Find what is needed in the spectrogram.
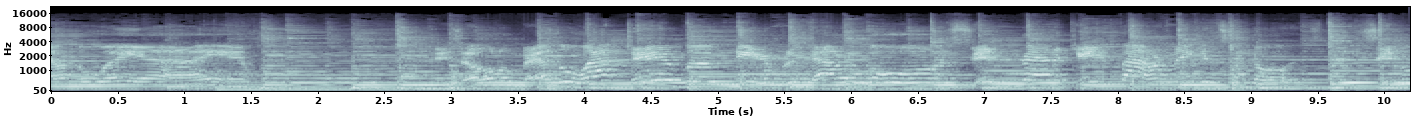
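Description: Acoustic guitar strummed in a country song, with a man singing over it.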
